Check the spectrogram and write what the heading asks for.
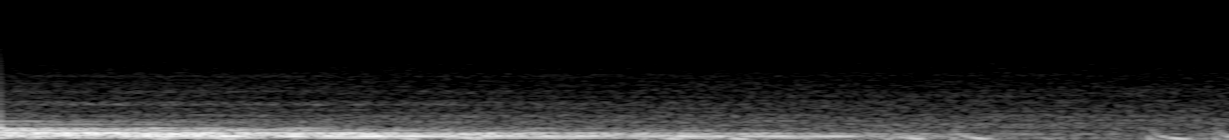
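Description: A low, dark soundtrack drone of several steady low notes. It is loudest in the first two seconds and fades out by about five seconds in.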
